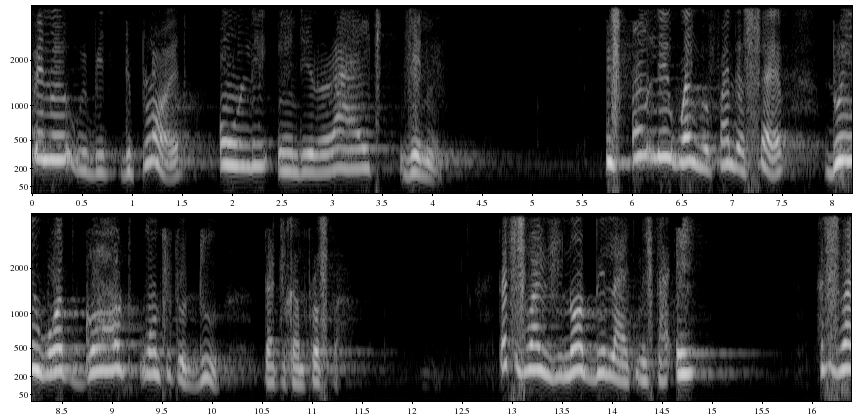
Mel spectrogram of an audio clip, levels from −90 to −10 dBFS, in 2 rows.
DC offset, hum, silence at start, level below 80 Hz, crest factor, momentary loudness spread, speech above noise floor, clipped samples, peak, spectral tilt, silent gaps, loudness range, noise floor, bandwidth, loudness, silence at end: under 0.1%; none; 0 s; -76 dBFS; 18 dB; 13 LU; 46 dB; under 0.1%; -16 dBFS; -5.5 dB/octave; none; 8 LU; -79 dBFS; 4 kHz; -35 LUFS; 0 s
